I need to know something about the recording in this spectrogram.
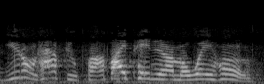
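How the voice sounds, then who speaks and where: A man's voice: very high-pitched, normal speed, breathy edge, heavily acted. A young man playing an eager, cocky teenage son in a 1940s radio sitcom. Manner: eager, earnest, boyish. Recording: dull, hissy old radio recording.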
